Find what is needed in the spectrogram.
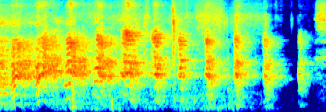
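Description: A woman laughing hard in a run of breathy bursts, a few a second, that weaken and trail off near the end.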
